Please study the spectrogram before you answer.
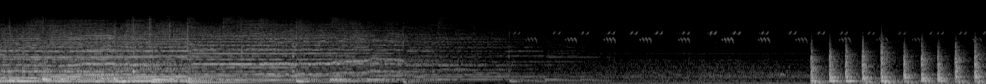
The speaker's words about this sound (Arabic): من الذي يطرق الباب في أول هذا الليل؟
